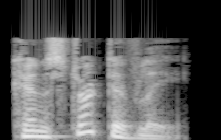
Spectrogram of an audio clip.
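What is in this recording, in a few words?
"constructively", English, British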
